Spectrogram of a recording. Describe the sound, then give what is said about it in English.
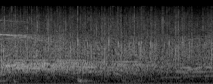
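A church audience applauds and cheers when a preacher asks them to make noise during a sermon, a dense, steady wash of clapping that holds at an even loudness throughout, with no clear speech above it. “I need somebody, if you've been in a storm and you've seen that storm ever move you to where God called you to be, I want you to make a little noise in the room right now.”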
